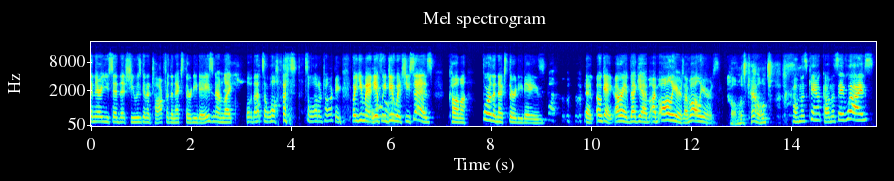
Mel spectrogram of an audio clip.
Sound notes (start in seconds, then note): 9.1 laughs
